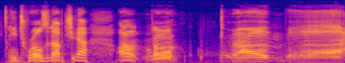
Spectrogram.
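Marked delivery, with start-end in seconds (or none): 1.2-3.4 imitated gagging groans; strangled choking, sinking low; choking noises. Storyteller imitates the vampire choking on garlic, strangled. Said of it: "He starts choking".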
